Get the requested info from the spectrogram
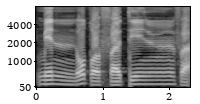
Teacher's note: Cara membacanya tanwinnya samarkan ke fa tidak lagi dengan jelas suara tanwinnya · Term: ikhfa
